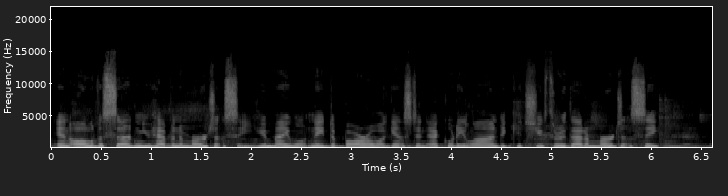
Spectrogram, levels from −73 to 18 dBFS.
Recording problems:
background chatter; faint; throughout; 4 voices, 25 dB below the speech
door banging; faint; at 6 s; peak 15 dB below the speech

